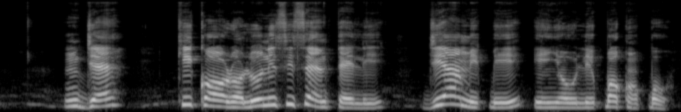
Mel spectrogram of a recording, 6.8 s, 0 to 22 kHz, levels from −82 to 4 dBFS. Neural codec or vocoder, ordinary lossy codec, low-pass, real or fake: none; none; none; real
